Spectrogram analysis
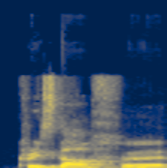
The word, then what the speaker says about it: Christophe: welcome of course okay Kristoff am I pronouncing your your name correctly yeah that's right that's right okay Kristoff so uh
